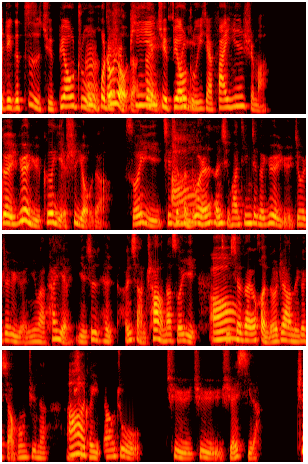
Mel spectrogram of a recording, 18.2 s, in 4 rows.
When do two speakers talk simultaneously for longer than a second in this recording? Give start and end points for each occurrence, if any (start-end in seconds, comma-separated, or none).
1.2-3.0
